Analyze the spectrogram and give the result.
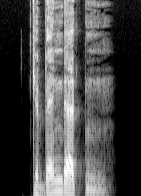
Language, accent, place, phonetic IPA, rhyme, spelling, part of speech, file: German, Germany, Berlin, [ɡəˈbɛndɐtn̩], -ɛndɐtn̩, gebänderten, adjective, De-gebänderten.ogg
- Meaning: inflection of gebändert: 1. strong genitive masculine/neuter singular 2. weak/mixed genitive/dative all-gender singular 3. strong/weak/mixed accusative masculine singular 4. strong dative plural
